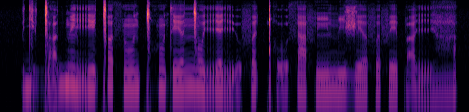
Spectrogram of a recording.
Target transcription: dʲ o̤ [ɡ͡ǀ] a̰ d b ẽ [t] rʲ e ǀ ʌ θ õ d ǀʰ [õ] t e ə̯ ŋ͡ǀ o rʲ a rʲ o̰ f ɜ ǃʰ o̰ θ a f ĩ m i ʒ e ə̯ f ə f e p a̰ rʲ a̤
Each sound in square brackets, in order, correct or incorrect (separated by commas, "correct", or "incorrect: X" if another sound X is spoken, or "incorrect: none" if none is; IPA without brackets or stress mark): correct, incorrect: none, correct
